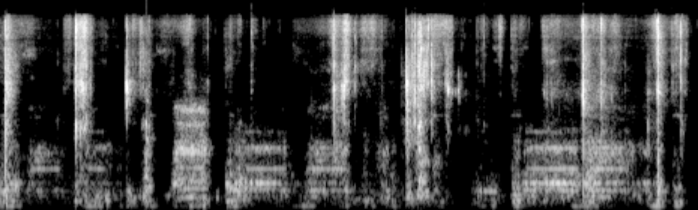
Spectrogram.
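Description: A plastic sheet crinkles and rustles as it is handled.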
